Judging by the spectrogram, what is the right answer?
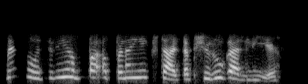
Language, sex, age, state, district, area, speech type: Punjabi, female, 18-30, Punjab, Amritsar, urban, conversation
